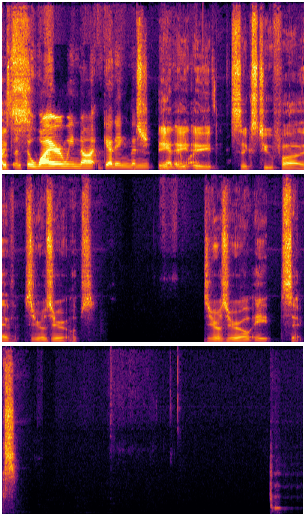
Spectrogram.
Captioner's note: busy signal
